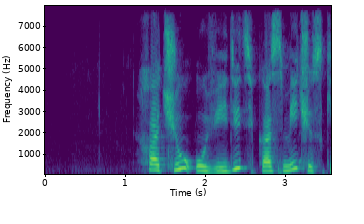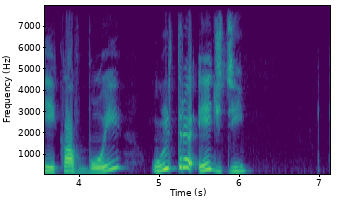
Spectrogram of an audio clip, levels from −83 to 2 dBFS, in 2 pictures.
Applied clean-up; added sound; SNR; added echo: none; none; none; none.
